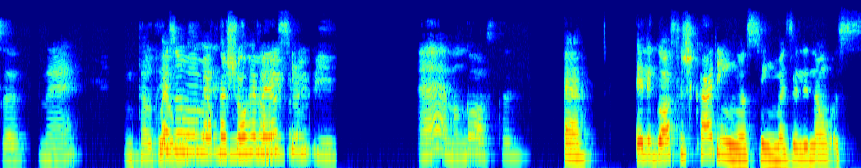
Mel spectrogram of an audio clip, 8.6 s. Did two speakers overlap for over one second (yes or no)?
yes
